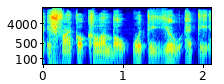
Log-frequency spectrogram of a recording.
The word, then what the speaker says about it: Columbu: end with you his real name is Franco Columbu what do you at the end okay that doesn't mean it's you know everybody thinks it's Columbo but it is it's pronounced that way Columbo okay in Italian here's the deal this guy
